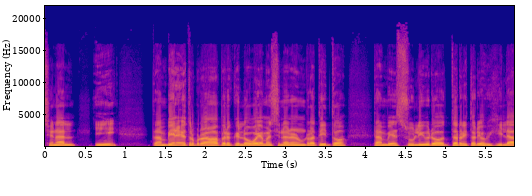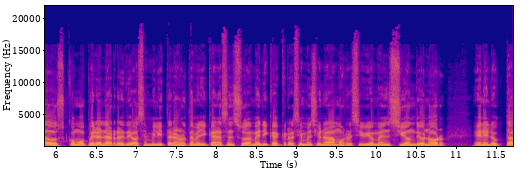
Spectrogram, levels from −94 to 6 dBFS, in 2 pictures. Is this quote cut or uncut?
uncut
